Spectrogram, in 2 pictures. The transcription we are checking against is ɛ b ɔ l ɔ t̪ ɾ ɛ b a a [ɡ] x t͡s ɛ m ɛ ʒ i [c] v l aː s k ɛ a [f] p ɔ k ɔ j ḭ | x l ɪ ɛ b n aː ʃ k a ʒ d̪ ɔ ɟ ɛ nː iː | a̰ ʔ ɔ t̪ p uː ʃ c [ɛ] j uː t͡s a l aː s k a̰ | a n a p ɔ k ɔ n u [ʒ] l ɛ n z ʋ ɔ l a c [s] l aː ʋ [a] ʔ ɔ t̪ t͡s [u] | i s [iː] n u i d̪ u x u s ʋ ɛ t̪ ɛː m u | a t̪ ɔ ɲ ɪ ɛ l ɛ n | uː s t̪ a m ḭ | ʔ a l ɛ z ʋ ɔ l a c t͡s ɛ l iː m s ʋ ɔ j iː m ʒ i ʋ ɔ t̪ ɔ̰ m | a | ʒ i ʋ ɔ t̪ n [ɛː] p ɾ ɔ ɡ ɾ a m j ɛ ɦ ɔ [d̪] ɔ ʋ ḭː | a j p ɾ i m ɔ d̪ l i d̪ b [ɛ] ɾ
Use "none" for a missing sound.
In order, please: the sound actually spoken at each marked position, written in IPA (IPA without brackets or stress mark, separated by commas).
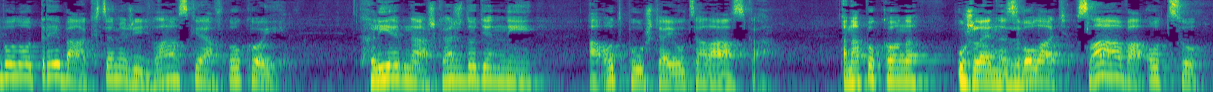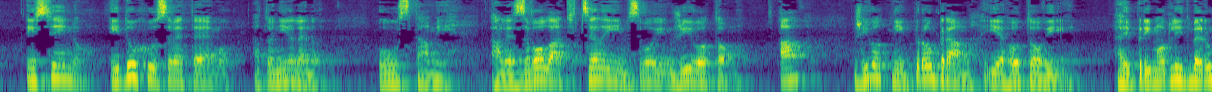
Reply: k, ɟ, f, a, ʒ, s, a, u, i, iː, t̪, ɛ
